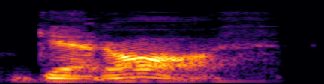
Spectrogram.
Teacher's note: in the phrasal verb get off, in get it off my chest, it's the second word that gets the stress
